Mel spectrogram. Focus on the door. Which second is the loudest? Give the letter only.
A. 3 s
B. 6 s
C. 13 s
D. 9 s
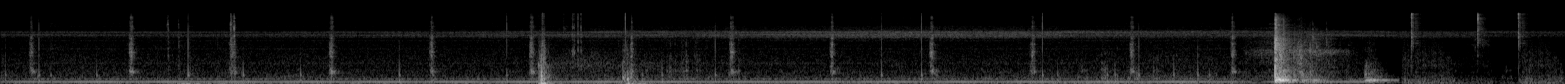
C.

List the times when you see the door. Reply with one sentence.
The door can be heard from 1.6 to 2.5 s, from 5.3 to 6.5 s and from 12.7 to 13.9 s.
